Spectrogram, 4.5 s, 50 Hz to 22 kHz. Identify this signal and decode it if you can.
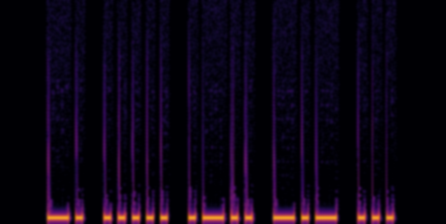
Morse code, heard as a keyed tone, about 17 wpm, 700 Hz. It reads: N5LKS
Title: USA Call Signs - 5 Characters - 17wpm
